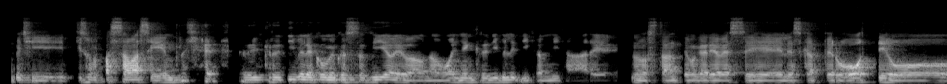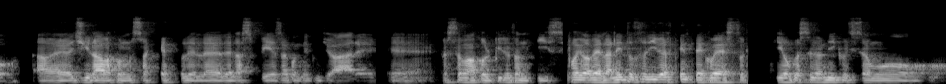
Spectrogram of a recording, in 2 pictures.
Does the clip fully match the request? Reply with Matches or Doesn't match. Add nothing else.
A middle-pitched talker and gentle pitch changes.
Doesn't match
